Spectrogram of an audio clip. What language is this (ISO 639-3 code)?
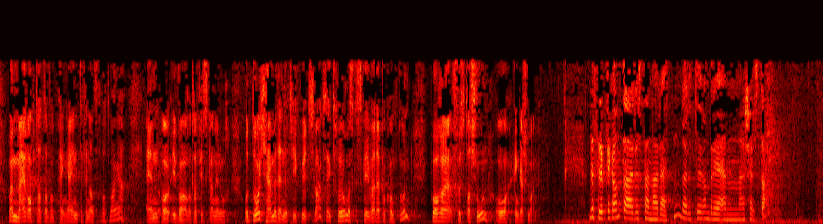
nno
